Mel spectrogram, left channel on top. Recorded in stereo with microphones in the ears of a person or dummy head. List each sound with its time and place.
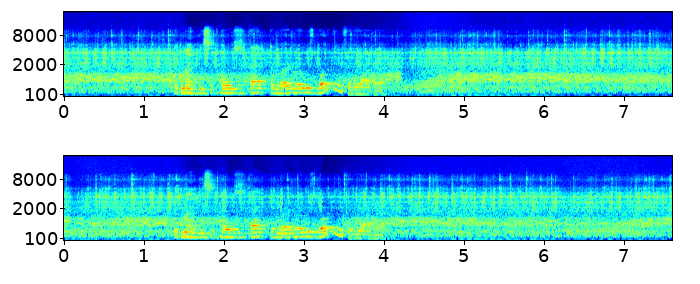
1.4 s a woman speaking: 70° left (ahead or behind), 2 m; by 4.1 s 35° left (ahead or behind), 1.4 m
